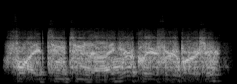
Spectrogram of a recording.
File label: Airtraffic Control Departure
